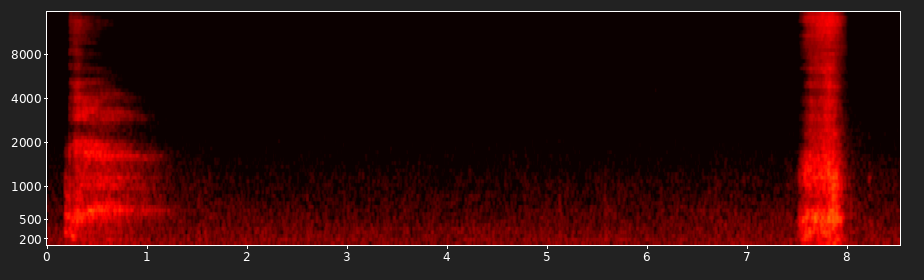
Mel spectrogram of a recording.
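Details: A girl sneezes twice, several seconds apart, in a quiet room: sudden bursts of air with a voiced onset.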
